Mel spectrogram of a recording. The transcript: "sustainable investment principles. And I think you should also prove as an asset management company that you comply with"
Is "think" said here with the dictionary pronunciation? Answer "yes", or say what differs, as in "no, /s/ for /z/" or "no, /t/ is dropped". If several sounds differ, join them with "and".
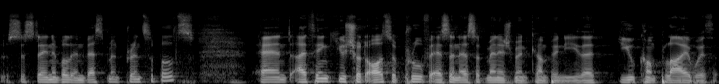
yes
